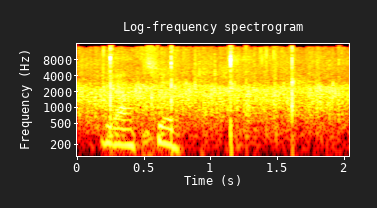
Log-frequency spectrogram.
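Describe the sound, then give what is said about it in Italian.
An audience in a hall applauds two performers warmly, with steady clapping and a few sharper claps. A voice briefly speaks over it near the start. “Grazie anche al pubblico della Sala A che sta applaudendo con molto calore Clara Galante, Cinzia Pennesi.”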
